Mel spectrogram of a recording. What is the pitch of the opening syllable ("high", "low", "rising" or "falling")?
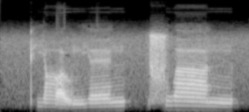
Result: low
